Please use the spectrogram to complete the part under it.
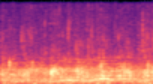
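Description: A big crowd applauds at a junior boys' basketball grand final in Victoria, with dense, steady clapping heard from a distance throughout.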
